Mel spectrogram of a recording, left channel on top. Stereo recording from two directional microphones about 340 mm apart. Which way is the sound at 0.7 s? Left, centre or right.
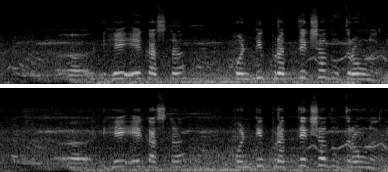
Centre.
